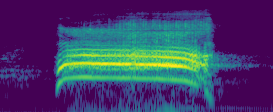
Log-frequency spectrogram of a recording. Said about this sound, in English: you're hoping the scream stops them just long enough that you can slash and hack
